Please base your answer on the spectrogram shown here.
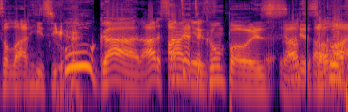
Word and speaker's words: Adesanya: Adesanya. Adesanya. And It's like Giannis's last name. I'm not going to try to say it. you just. Adesanya is a lot easier. Oh God, Adesanya.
